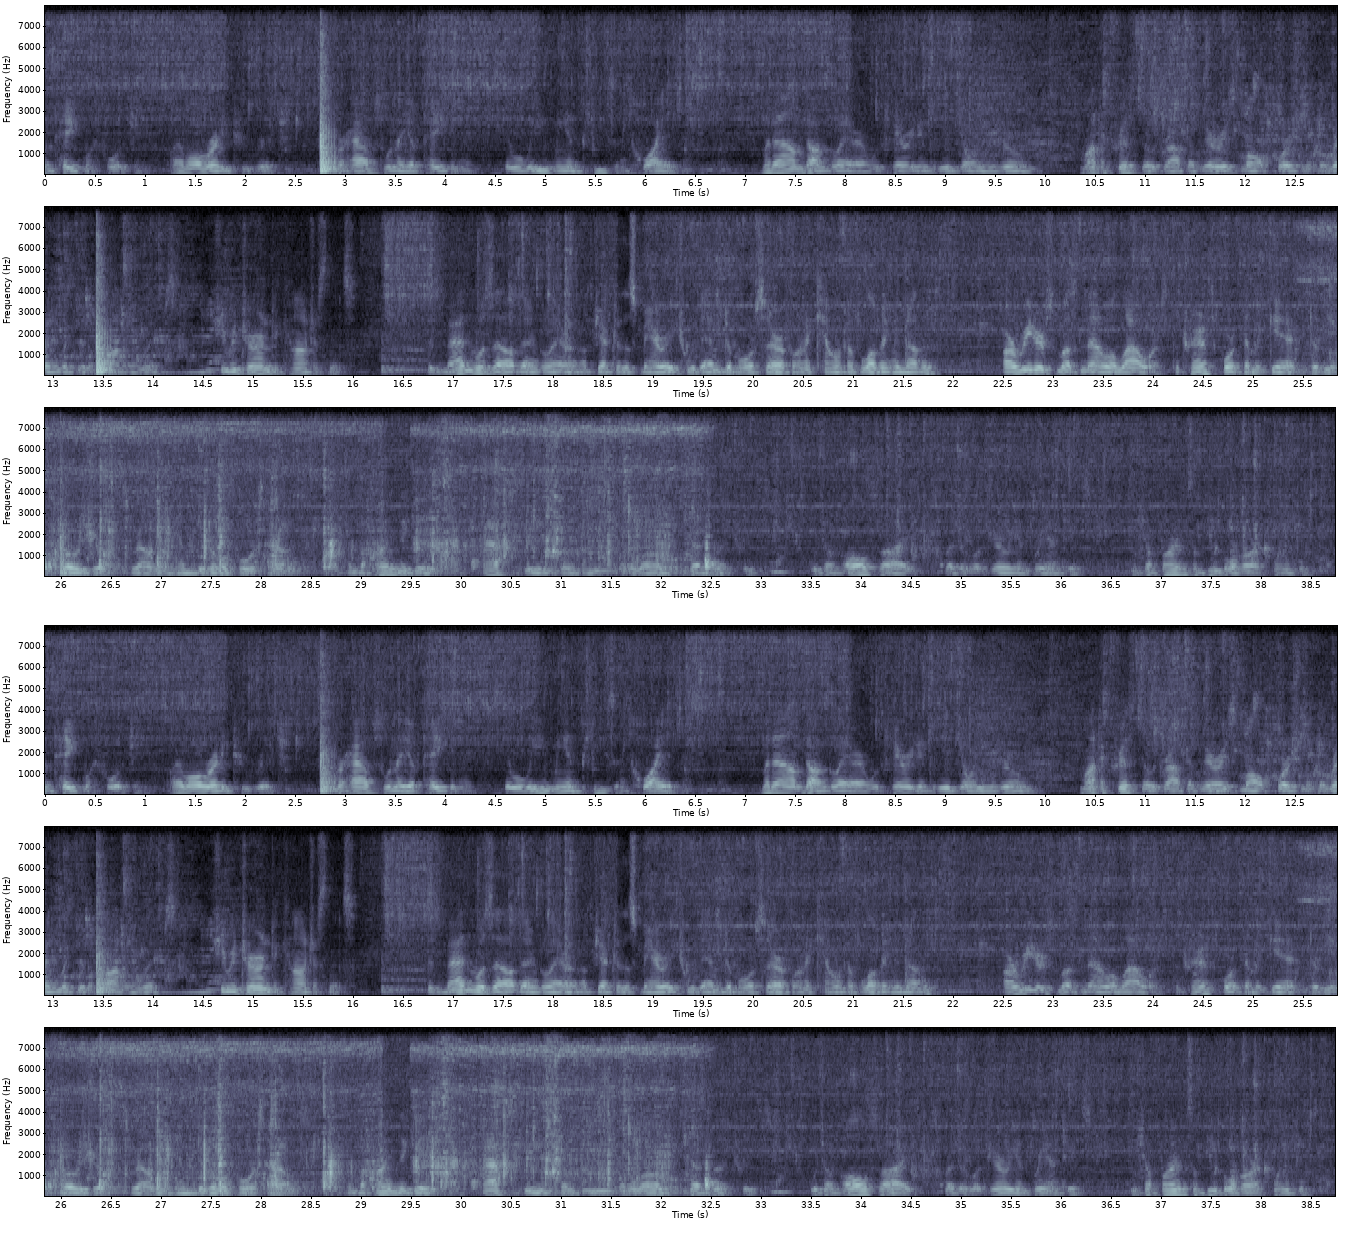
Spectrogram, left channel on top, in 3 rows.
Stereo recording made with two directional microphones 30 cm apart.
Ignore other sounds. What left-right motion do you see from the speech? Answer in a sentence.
In this clip you hear the speech go left and come back.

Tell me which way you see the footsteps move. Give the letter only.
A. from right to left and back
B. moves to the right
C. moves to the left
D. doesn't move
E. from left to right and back
E.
